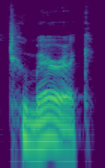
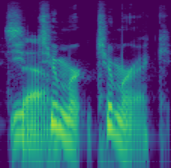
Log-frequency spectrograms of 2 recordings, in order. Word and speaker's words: turmeric: how to say it i was pronouncing it as tumeric and chat corrected me and they did like the phonetic spelling yeah and basically it degraded into peach ginger turmeric tea yeah turmeric that's like tumor it's not tumeric i'm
